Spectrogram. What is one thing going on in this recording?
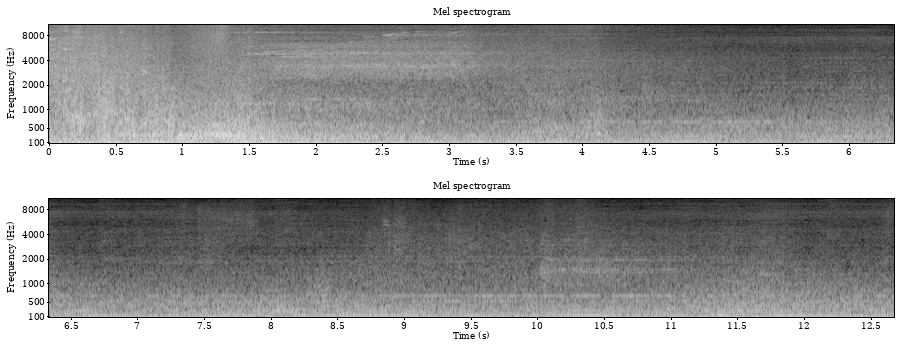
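A triumphant fanfare plays, then settles into a calm held chord.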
